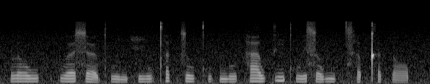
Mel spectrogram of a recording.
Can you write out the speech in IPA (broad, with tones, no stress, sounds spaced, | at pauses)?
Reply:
l o˧ w | kʷ œː˨˧ s œː˨˩ kʷʰ iː˨˩ ŋ h iː˨˥ w t̪ʰ ɐ˥ k̚ s uː˧ kʷʰ ɐ˨˥ k̚ ŋ uː˨˥ t̚ h aː˥ w k ɪ˥ ŋ kʷʰ iː˨˥ s o˨˥ w n̪ ɵ˨ t̚ t͡sʰ ɐ˧ p̚ kʰ ɐ˧ k̚ l ɔː˨ p̚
